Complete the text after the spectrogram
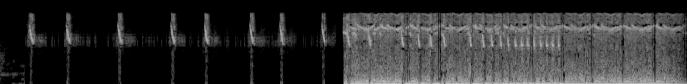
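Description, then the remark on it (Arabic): Bat echolocation calls: about seven short, high chirps at a steady pace, then a sudden loud wash of dense moth jamming clicks as the bat's calls speed up into a rapid run. “لاحظت اول صوت عباره عن صوت الخفاش قاعد يرسل اشاراته طبعا هو كل ما يقترب كل ما هالموجات هذه تبدا آه، تقترب من بعضها والصوت يبدا يتسارع لكن لاحظ جواب الفراشه الفراشه تصدر صوت اللي نهائيا نهائيا ما يخلي يضيع يضيع الخفاش”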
